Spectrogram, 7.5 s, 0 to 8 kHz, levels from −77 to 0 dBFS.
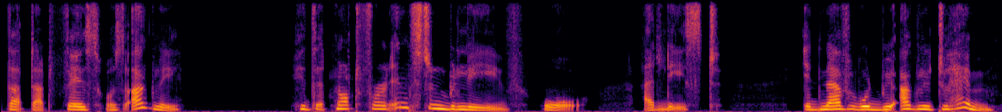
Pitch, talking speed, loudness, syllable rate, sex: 225 Hz, 175 wpm, -19 LUFS, 5.1 syllables/s, female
